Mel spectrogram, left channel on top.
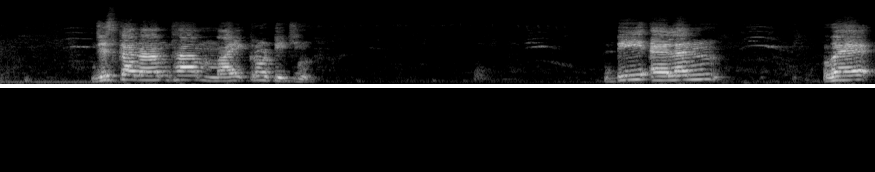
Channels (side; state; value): right; silent; digital silence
